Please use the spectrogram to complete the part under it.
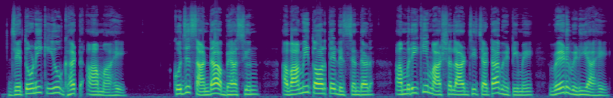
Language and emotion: Sindhi, neutral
